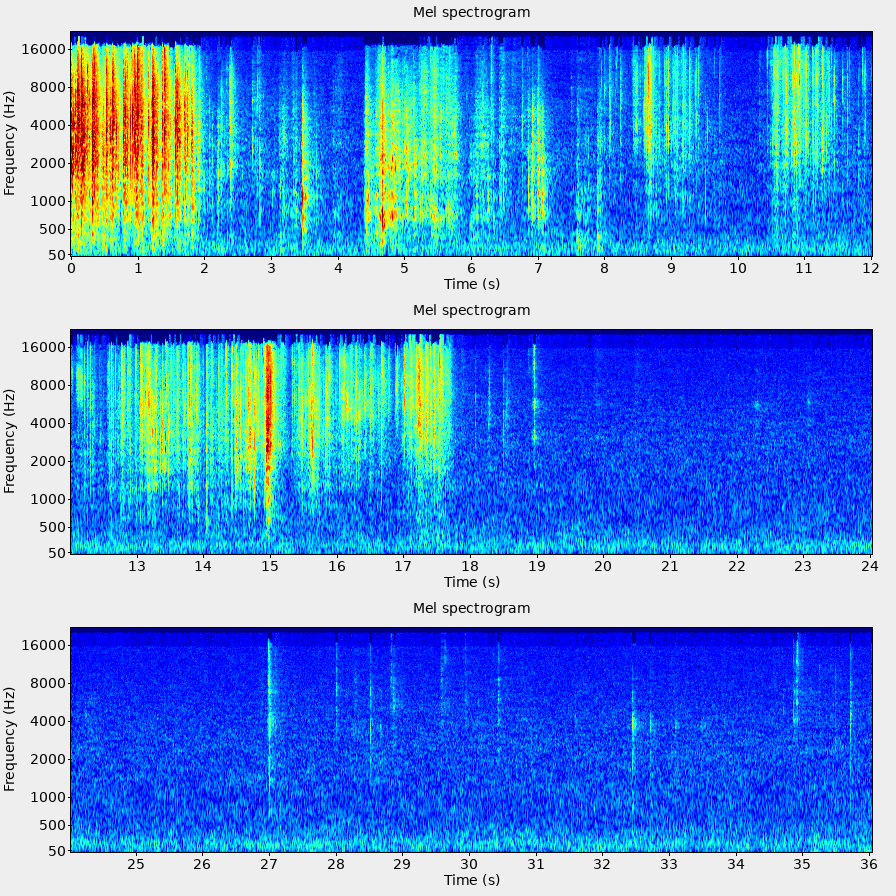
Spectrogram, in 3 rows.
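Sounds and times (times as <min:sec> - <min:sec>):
packaging crinkling and tearing: 0:00.0 - 0:03.7, 0:04.4 - 0:07.2, 0:07.9 - 0:09.8, 0:10.4 - 0:17.8.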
